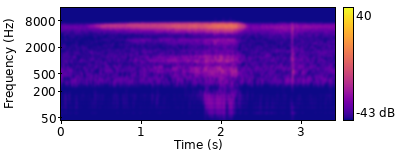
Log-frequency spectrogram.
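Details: Sleeping after being tired out by last night's storm: a single high-pitched, whistling breath building over about two seconds; a thin, hissing snore.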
